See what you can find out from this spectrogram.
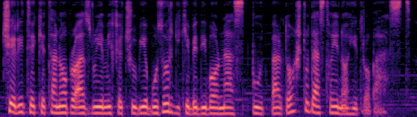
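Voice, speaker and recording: Low-voiced woman narrating a drama. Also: steady tone, darkish tone, faint music behind. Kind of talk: scripted story narration.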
